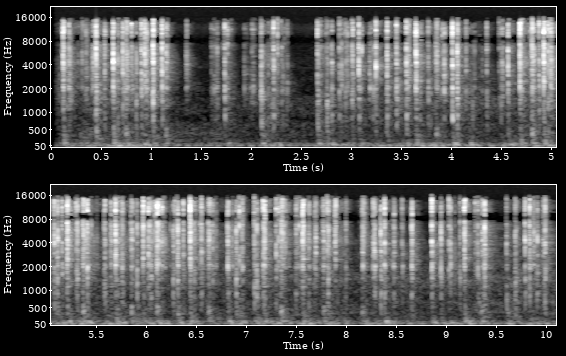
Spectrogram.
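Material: Plastic.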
